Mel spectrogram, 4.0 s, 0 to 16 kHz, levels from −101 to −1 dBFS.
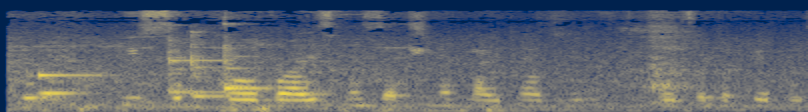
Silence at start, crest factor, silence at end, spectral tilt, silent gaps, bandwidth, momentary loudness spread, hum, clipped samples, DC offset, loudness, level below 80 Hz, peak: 0.05 s; 16 dB; 0.05 s; -4 dB/octave; none; 11.5 kHz; 17 LU; none; under 0.1%; under 0.1%; -18 LUFS; -44 dBFS; -2 dBFS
